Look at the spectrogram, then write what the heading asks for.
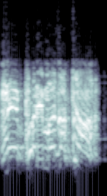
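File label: Korean damaged pilot mood high; speech; War Thunder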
